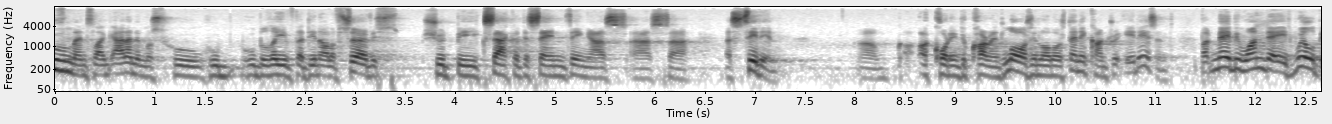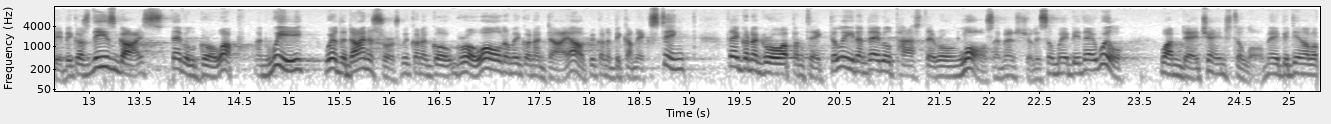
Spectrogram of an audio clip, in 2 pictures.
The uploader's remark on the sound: opening keynote to the AusCERT 2012 conference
